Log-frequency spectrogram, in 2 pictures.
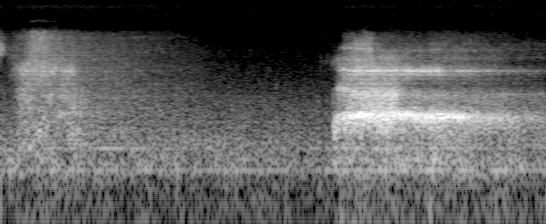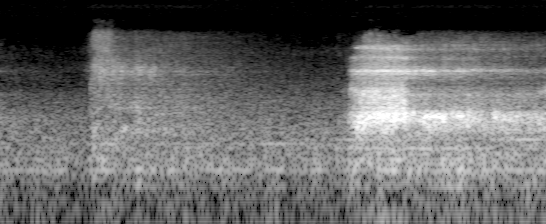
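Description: Slow, audible breathing during a seated yoga twist in a vinyasa class, with long inhales and exhales alternating in a steady rhythm, close and fairly quiet.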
